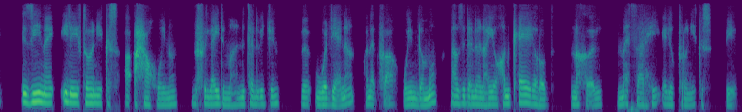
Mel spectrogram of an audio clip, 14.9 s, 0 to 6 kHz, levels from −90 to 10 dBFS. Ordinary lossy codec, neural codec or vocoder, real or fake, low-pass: MP3, 48 kbps; codec, 16 kHz, about 1 kbps, DyCAST, with the encoder's durations; fake; 5.4 kHz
